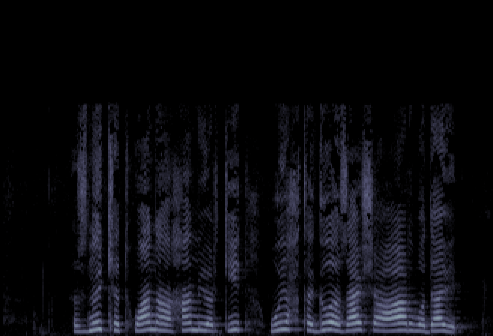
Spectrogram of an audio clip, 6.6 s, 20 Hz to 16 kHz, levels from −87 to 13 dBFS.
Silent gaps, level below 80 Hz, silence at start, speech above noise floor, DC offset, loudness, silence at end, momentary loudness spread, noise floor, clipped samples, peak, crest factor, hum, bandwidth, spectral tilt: none; -90 dBFS; 1 s; 37 dB; under 0.1%; -35 LUFS; 0.45 s; 11 LU; -72 dBFS; under 0.1%; -18 dBFS; 18 dB; none; 11.5 kHz; -1 dB/octave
